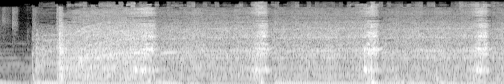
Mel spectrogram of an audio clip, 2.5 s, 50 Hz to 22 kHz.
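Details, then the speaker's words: Mini with 1.6 L turbocharged engine misfiring on cylinder 2, during compression test while cranking: sharp hissing puff about twice a second over an uneven rhythm; head gasket blown between cylinders. "Ось такий звук дає пробита прокладка ГБЦ."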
